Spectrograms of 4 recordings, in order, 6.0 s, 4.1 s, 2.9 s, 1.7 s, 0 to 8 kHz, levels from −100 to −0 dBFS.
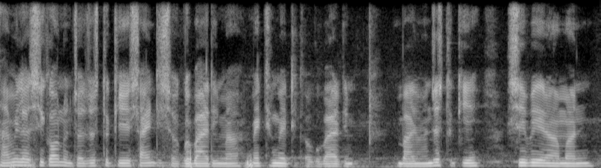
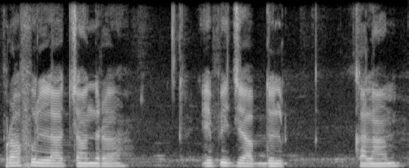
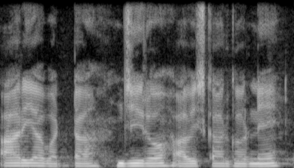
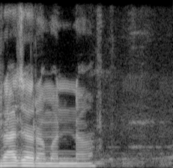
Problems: continuous background conversations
